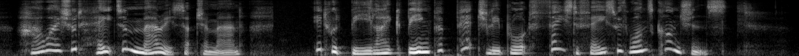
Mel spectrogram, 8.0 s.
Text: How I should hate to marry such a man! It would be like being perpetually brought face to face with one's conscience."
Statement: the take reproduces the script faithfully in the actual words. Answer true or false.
true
